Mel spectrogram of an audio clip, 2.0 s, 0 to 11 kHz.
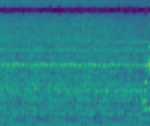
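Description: BMW K1600 GT's inline-six engine idling steadily, a constant even hum with fine regular pulsing.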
